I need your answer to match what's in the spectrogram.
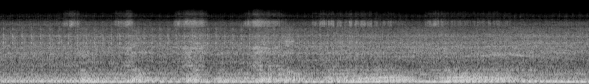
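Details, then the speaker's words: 1988 Mazda truck engine running out of the box with no adjustments, Spintech muffler, smelling slightly rich: small petrol engine revving with uneven, stumbling exhaust beat and dropped puffs; misfire, cause not confirmed. "Sounds like we got a misfire. Yeah, we got a misfire."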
